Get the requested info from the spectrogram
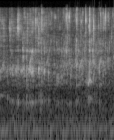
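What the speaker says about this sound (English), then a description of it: "I was about to pour some coffee" Coffee poured into a cup on a porch in the morning, a continuous liquid trickle and splash with a few brighter drips, close and moderately loud, no voices.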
